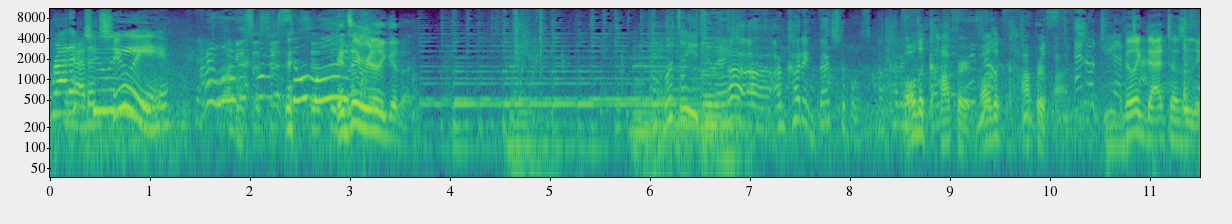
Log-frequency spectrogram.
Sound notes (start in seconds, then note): 3.9 upbeat classical music; 7.3 stammering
